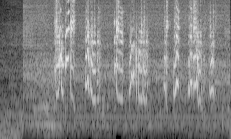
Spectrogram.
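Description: A quick run of about nine short, high-pitched squeaks, loud against the quiet room.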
